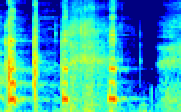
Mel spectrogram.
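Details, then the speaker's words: Adult man with asthma imitating his own wheeze: four brief squeaky, whistling bursts; imitated wheeze. "This is what I sound like when I wheeze."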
